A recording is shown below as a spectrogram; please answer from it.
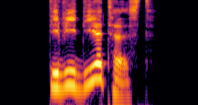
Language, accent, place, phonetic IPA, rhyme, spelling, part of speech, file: German, Germany, Berlin, [diviˈdiːɐ̯təst], -iːɐ̯təst, dividiertest, verb, De-dividiertest.ogg
- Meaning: inflection of dividieren: 1. second-person singular preterite 2. second-person singular subjunctive II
